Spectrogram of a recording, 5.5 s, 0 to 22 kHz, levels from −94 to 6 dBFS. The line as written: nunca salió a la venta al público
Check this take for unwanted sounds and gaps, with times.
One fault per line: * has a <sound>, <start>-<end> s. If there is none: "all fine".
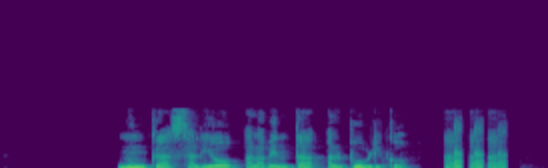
* has a laugh, 4.4-5.1 s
